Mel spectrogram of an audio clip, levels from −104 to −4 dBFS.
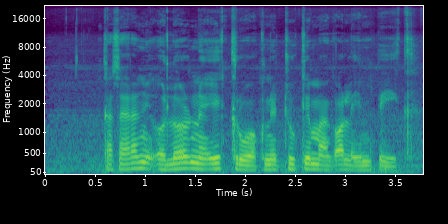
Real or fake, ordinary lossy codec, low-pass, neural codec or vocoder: real; none; none; none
